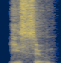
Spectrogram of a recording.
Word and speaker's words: Ys: subreddit for this series in Japanese it's pronounce ISU i i s u ISU so I guess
